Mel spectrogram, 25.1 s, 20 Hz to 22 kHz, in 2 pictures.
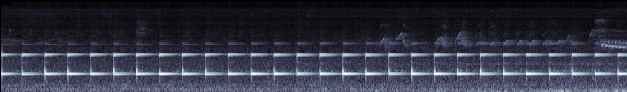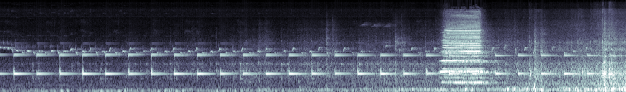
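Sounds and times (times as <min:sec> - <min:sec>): level-crossing bell ringing: 0:00.1 - 0:25.0
train rumble: 0:08.7 - 0:25.0.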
